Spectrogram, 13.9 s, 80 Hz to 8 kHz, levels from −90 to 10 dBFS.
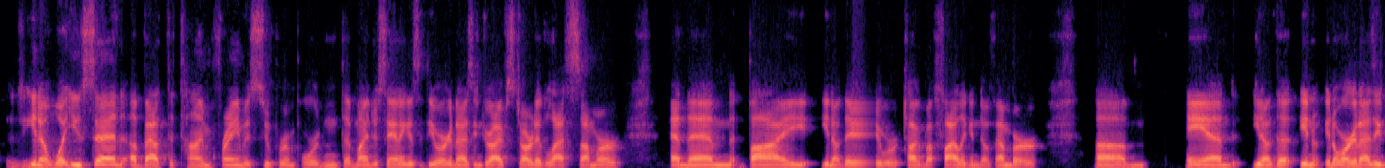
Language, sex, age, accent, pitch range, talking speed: English, male, 30-49, American, 90-110 Hz, 185 wpm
